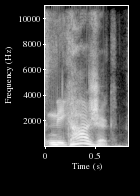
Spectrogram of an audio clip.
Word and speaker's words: Nickajack: It's spelled with a K-N-I. Nickajack. – It's Nikajik.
